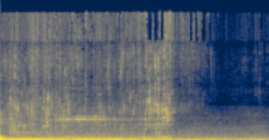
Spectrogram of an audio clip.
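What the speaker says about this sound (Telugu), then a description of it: "హాఫ్ లీటర్ నీళ్ళు పోసుకోండి" Water runs and pours steadily into a cooking pot for toor dal with cucumber, turmeric and oil, fairly quiet and alone, tapering off near the end.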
